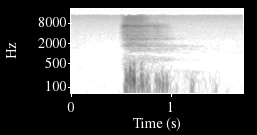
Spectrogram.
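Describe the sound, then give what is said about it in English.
Gentle breath taken during a guided yoga meditation: one soft, breathy exhale like a quiet sigh, followed by fainter trailing breath sounds, with no talk. “So close your eyes, take a couple of gentle breaths,”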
